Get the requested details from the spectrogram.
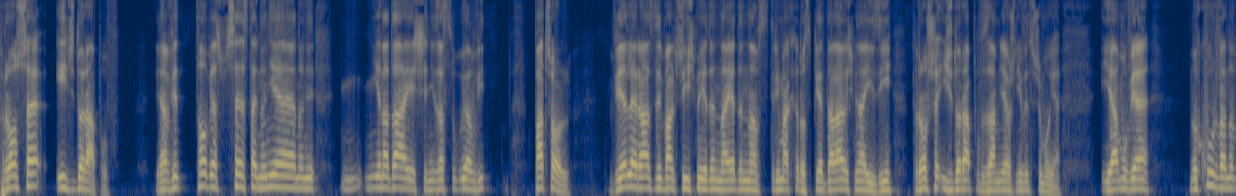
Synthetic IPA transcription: pɾɔʂɛid͡ʑd̪ɔɾapuf | javʲjɛt̪ɔbʲjɛaʂpʂɛst̪ajnɔɲɛnɔɲɛ | ɲɛnad̪ajɛɕɛɲɛzaswuɡujɛmuvʲi | pat͡ʂɔl | vʲjɛlɛɾazɘvalt͡ʂɘlʲiɕmɘjɛd̪ɛnːajɛd̪ɛnːafst̪ɾʲimaxɾɔspʲjɛɾd̪alawɛɕmɘnaizʲi | pɾɔʂɛʔid͡ʑd̪ɔɾapuvzamɲɛjauʂ̬ɲɛvɘtʂɘmujɛ̰ | ijamuvʲjɛ | nɔkʰuɾvanɔ

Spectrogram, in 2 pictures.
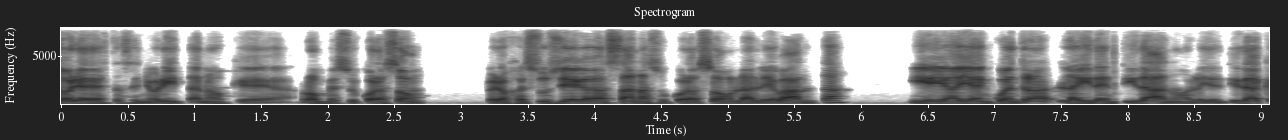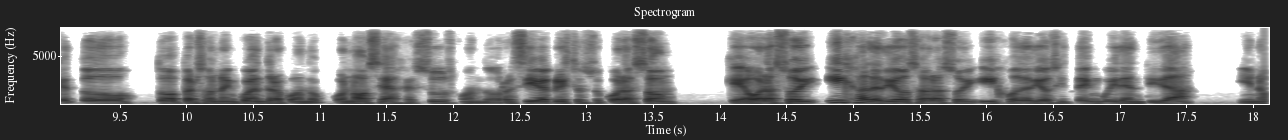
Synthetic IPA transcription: t̪oɾjaðees̬t̪as̬e̞ɲo̞ɾit̪ano̞ke̞ro̞mp̬e̞suko̞ɾaso̞ŋ | pe̞ɾo̞xe̞sus̬ʝe̞ɣasanas̬uko̞ɾaso̞nlale̞β̞ant̪a | ie̞ʝaʝaeŋkwe̞nt̪ɾalaiðe̞nt̪iðano̞laiðe̞nt̪iðake̞t̪oðot̪o̞ðape̞ɾs̬o̞nae̞ŋkwe̞nt̪̬ɾakwand̪o̞ko̞no̞se̞axe̞suskwand̪o̞rʔe̞siβeakɾist̪oe̞ns̬uko̞ɾaso̞ŋ | keao̞ɾaso̞jixaðe̞ðjo̞sao̞ɾaso̞jixo̞ðeðjo̞s̬it̪e̞ŋɡo̞iðe̞nt̪iða | ino

